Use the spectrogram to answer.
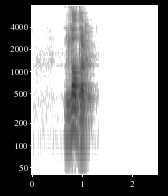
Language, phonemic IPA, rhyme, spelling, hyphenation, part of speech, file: Dutch, /ˈlɑ.dər/, -ɑdər, ladder, lad‧der, noun, Nl-ladder.ogg
- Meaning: 1. a ladder 2. a ladder, a run (length of unravelled fabric)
